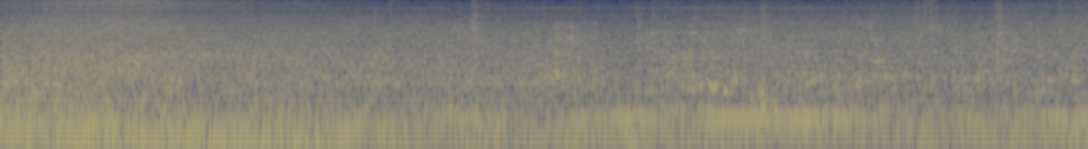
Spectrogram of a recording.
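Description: City traffic hums steadily in the distance.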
